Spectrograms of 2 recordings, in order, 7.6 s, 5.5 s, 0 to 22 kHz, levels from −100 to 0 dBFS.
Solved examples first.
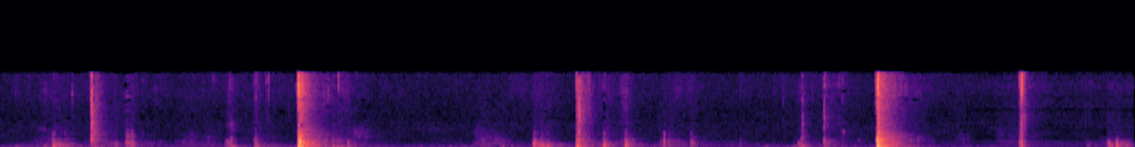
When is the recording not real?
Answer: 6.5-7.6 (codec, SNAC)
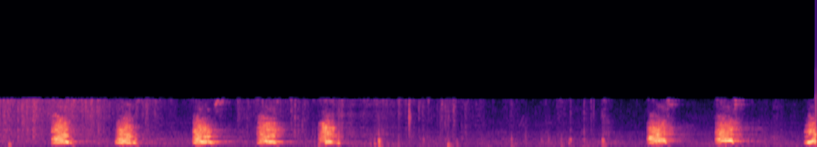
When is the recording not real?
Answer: 2.1-2.8 (codec, SNAC)

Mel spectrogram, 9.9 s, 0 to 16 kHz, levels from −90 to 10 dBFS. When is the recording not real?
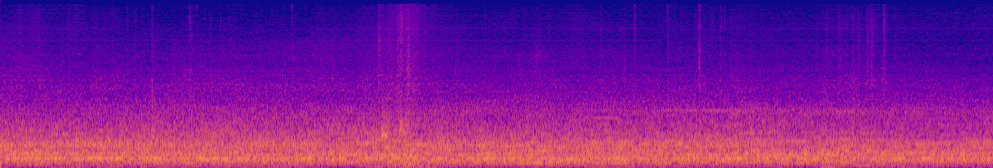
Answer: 0.0-1.2 (codec, SNAC); 3.1-6.6; 7.3-9.9

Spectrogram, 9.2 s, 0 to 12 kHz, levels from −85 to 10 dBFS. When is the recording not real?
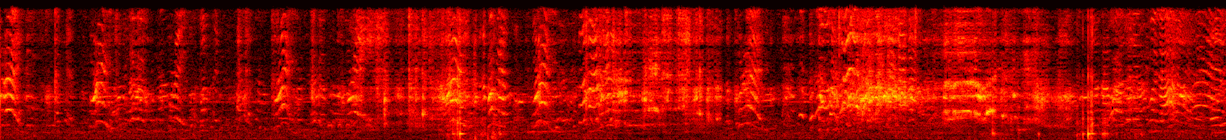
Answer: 2.7-3.3 (codec, SNAC); 4.6-5.4; 7.0-8.0

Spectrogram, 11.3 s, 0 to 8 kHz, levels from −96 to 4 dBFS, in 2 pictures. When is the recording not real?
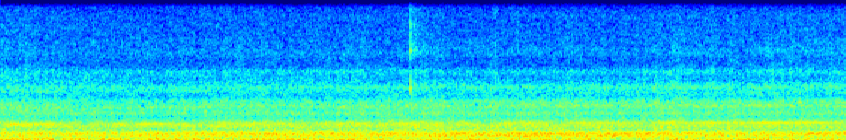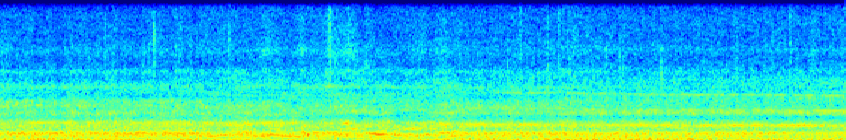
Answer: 7.0-8.7 (codec, SNAC)

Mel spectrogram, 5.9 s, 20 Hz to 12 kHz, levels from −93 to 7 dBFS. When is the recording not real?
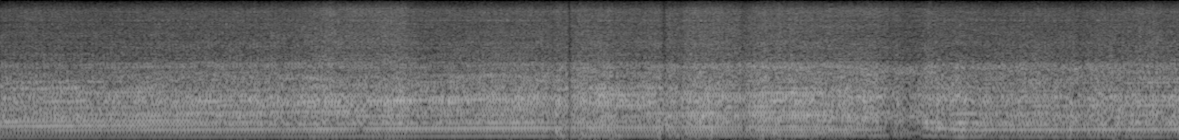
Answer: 4.1-4.9 (codec, SNAC)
